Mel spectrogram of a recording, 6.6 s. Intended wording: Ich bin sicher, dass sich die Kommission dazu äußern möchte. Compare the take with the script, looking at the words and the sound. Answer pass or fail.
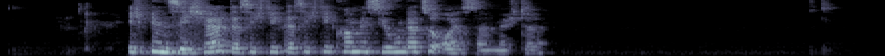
fail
